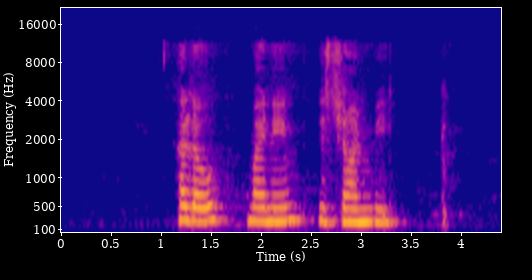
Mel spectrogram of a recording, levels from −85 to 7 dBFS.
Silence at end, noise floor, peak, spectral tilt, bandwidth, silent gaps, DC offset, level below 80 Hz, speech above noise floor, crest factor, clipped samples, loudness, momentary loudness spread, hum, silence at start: 1.05 s; -76 dBFS; -4 dBFS; -6 dB/octave; 12 kHz; none; under 0.1%; -74 dBFS; 59 dB; 14 dB; under 0.1%; -18 LUFS; 12 LU; none; 1.2 s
